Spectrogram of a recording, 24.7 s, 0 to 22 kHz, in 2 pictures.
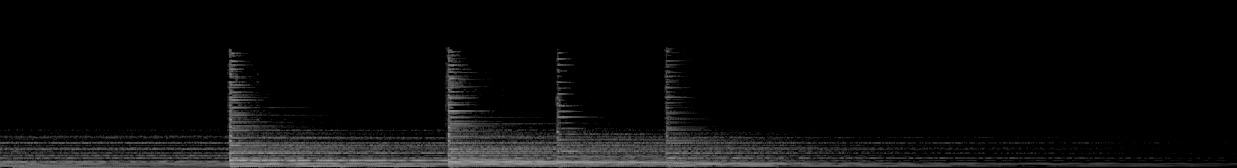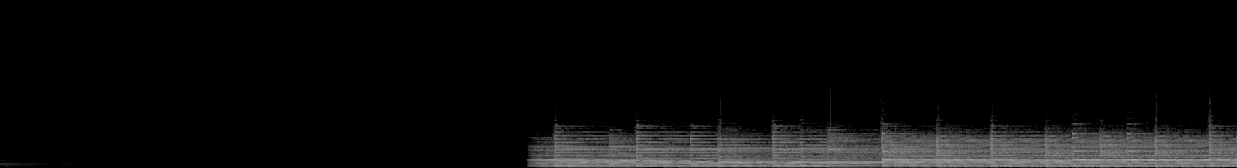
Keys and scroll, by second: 0.0-2.0 typing, 4.8-11.8 typing, 16.4-17.2 typing, 17.6 Return, 18.6 v.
